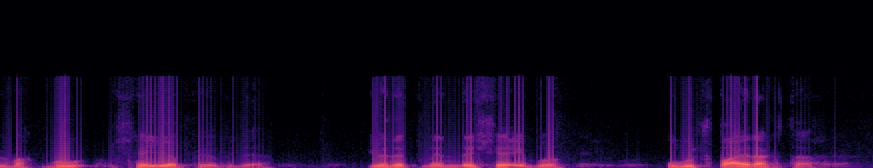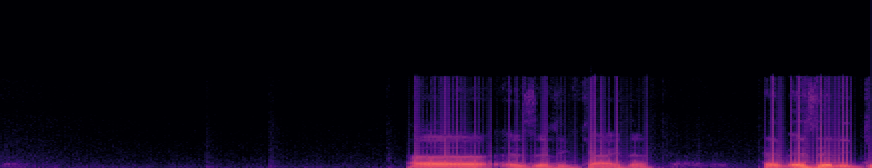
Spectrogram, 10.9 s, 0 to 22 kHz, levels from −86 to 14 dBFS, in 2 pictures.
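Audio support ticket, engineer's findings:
Echo with no canceller, whole clip. Far end playing the call on a loudspeaker, its mic recapturing it, no echo canceller removing the return. Speech shadowed around 0.4 s later by a quieter, thinner copy, about 28 dB down.

Block size mismatch (padded), whole clip. Upstream stage writing shorter blocks than the next stage reads, which fits a 1024-sample read. Remainder of each block zero-filled, so a short gap lands every block. Audible as a 43.1 Hz buzz. Speech running at 0.861x speed.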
